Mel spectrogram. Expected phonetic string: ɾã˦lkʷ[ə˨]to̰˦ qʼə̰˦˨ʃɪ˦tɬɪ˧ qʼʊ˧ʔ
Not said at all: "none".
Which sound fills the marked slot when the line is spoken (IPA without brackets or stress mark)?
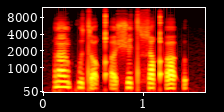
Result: ə˨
